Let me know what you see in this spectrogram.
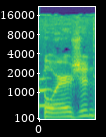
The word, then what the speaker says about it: coercion: Now, he posted on Instagram the definition of coercion. Am I saying that right? – Coercion? – Coercion. – Yeah. Coercion.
